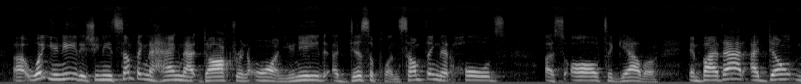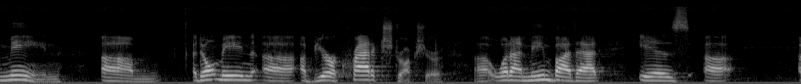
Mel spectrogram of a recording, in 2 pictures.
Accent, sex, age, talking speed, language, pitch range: American, male, 40-59, 170 wpm, English, 150-195 Hz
